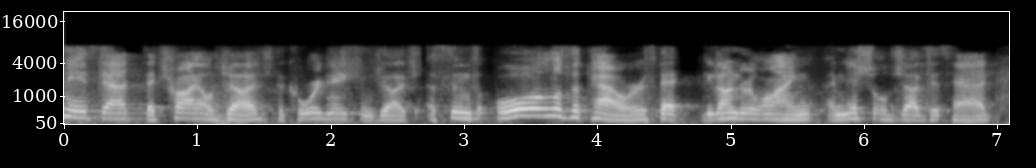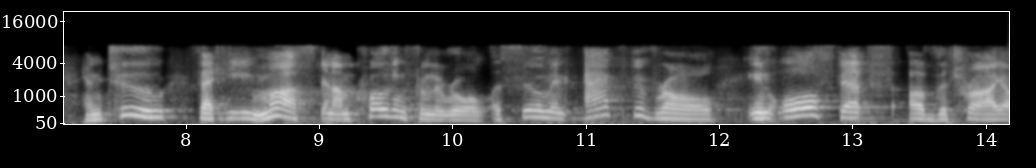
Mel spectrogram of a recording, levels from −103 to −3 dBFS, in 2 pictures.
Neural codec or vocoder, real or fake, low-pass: codec, 16 kHz, 2 kbps, X-Codec, HuBERT features, trained on general audio; fake; 7.2 kHz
